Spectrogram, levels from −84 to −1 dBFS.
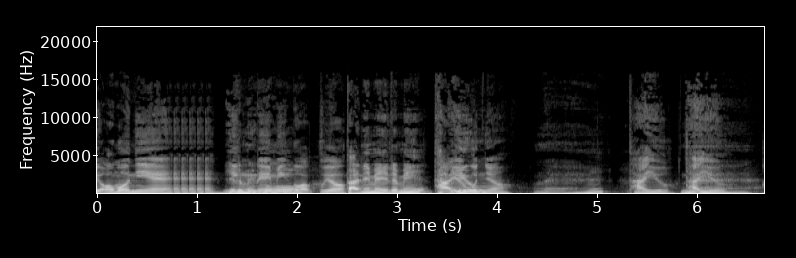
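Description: From 0.75 to 1.14 s the speech stutters: the same 78.4 ms slice of audio plays over and over, five extra times, before the sentence moves on. This is repeated frames. A short run of compressed frames, a length that fits three frames, was written or sent more than once, and the decoder played each copy faithfully. The duplicates add about 392 ms, so everything after the stutter arrives that much later.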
